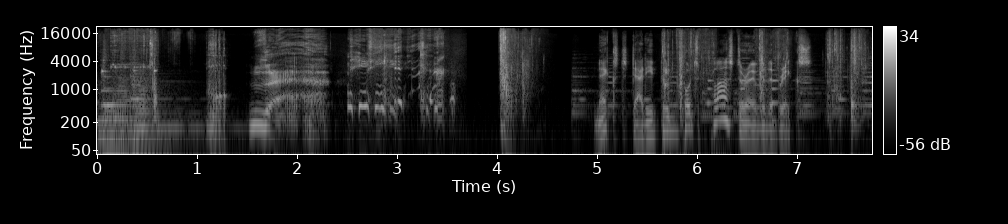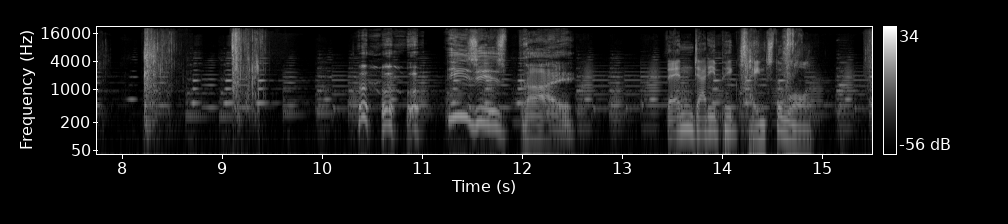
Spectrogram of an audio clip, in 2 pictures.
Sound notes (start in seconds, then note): 1.1 oinks; 2.5 both laugh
